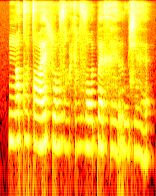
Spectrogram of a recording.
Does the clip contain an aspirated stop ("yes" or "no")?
no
